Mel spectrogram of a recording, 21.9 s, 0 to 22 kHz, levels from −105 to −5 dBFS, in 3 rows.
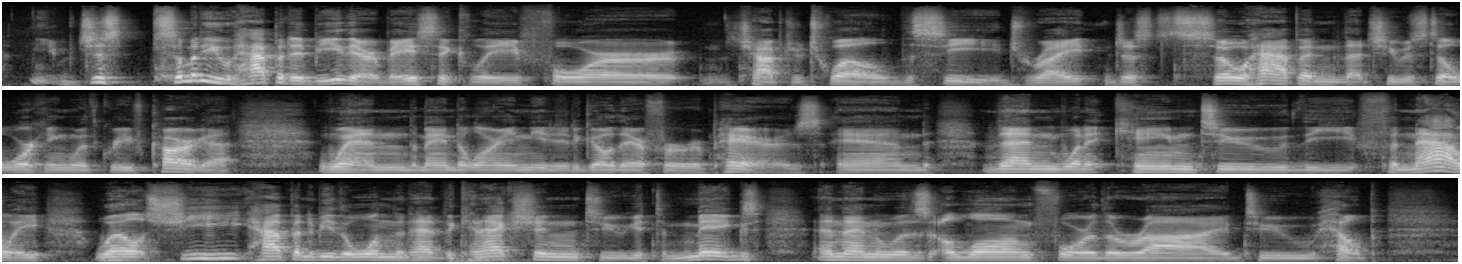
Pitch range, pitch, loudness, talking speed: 105-135 Hz, 120 Hz, -31 LUFS, 180 wpm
